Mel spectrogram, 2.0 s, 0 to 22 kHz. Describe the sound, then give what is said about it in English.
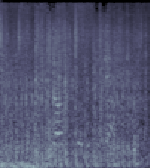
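An MP9 submachine gun fires in a video game, loud rapid bursts of shots following one another with little pause. “I'm shooting the MP9. I have to get pretty close. Otherwise, I'm not going to do any damage.”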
